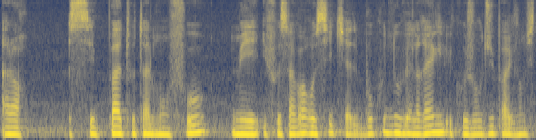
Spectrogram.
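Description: The voice is dark and mellow, with vocal fry. It runs at a very fast pace in a flat monotone. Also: woman. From Paris. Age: 20s. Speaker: influencer and former reality TV contestant. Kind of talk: casual interview.

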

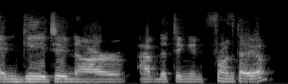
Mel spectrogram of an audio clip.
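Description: A man with a Jamaican accent speaks at a moderate pace and a medium pitch. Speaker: engineer. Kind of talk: casual chat.

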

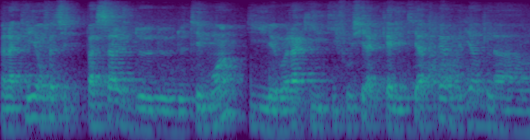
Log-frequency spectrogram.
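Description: A man with an Alsatian accent speaks at a moderate pace in a medium pitch. Audible room echo surrounds his voice. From Alsace, eastern France. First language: Alsatian (speaking French). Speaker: interim HR director. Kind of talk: interview. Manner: halting, many fillers.

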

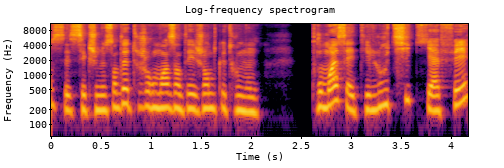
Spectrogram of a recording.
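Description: Over a very clean recording with a silent background, a woman talks at a very fast pace with ordinary pitch variation. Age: 30s. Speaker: language school founder and author. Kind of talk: podcast interview.

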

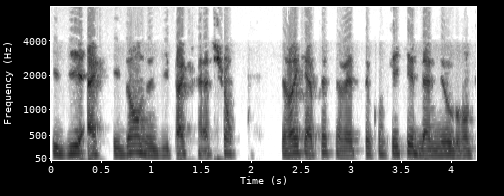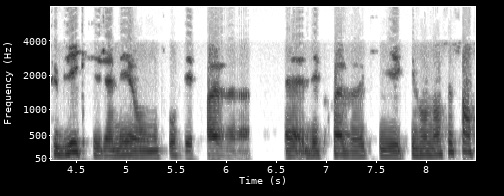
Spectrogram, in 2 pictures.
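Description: He is a man with a plain, everyday voice and a medium pitch. His pace is moderate, and his pitch varies in an ordinary way. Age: 20s. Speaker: student. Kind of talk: casual interview.

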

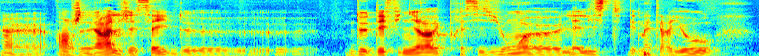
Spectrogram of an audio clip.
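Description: With audible room echo, a man speaks very slowly at a very deep, low pitch in a flat monotone. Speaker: interior architect. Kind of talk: interview. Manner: hesitant, many fillers.

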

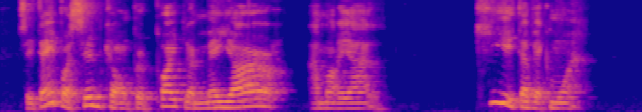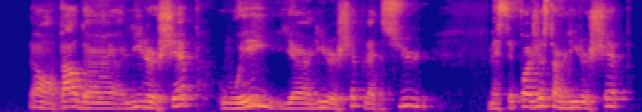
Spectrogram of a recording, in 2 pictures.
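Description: A man speaks at a very slow pace and fairly high pitch, with long, frequent pauses. His pitch varies in an ordinary way, and audible room echo surrounds him. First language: not French (speaking French). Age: 30s. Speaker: chef and entrepreneur. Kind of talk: interview. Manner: halting.

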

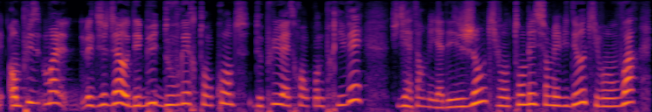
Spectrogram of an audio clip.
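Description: The speech runs at a very fast pace. Its pitch variation is ordinary. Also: woman, high pitch for a woman. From France, Bordeaux. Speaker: comedian. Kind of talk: casual chat.

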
